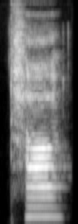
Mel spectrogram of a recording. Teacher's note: We must pronounce the letter T clearly with a little explosion of air.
